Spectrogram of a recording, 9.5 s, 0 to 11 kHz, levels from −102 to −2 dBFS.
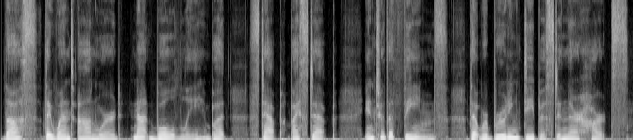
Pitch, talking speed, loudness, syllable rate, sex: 185 Hz, 125 wpm, -18 LUFS, 3.6 syllables/s, female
